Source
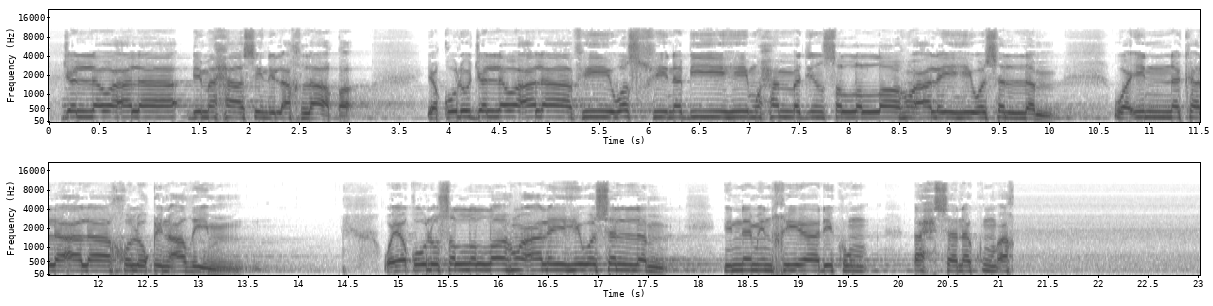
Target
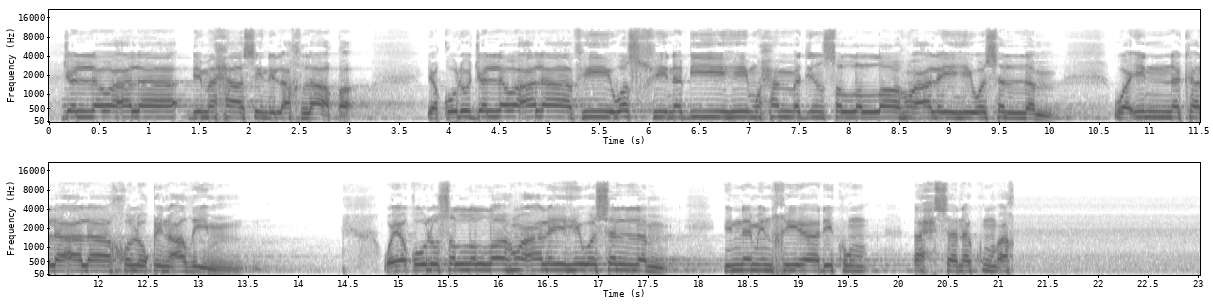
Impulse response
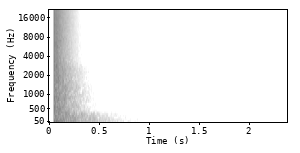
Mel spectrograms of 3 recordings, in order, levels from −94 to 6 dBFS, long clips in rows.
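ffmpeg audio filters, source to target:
-af "bandreject=f=1400:w=26,volume=0.501"

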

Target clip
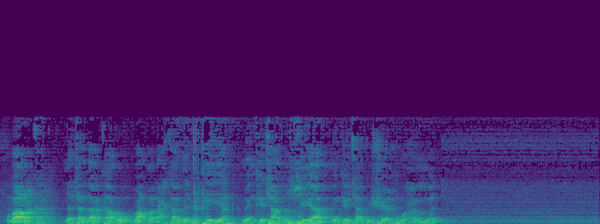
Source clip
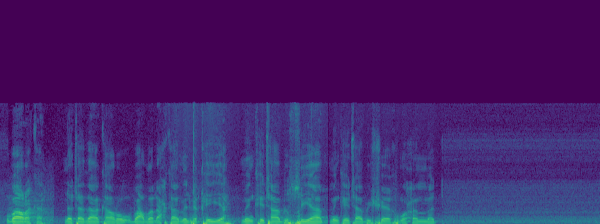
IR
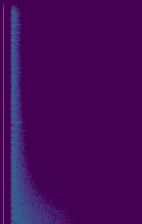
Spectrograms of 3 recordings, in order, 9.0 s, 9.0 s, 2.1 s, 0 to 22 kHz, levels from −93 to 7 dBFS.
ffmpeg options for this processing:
-af "aecho=1:1:2.7:0.35,aecho=1:1:30|72|130.8|213.1|328.4:0.631|0.398|0.251|0.158|0.1,volume=0.794" -ar 32000 -c:a libmp3lame -b:a 40k

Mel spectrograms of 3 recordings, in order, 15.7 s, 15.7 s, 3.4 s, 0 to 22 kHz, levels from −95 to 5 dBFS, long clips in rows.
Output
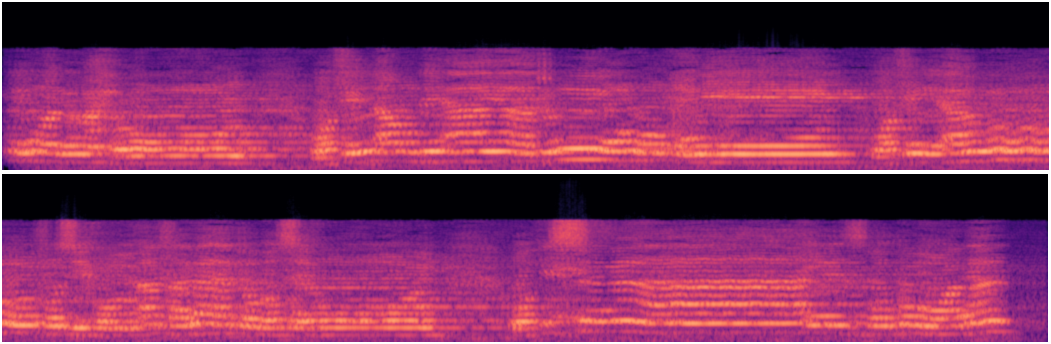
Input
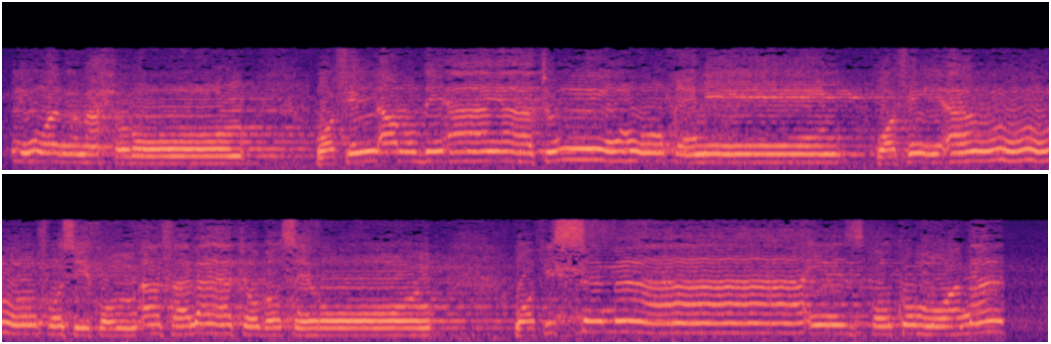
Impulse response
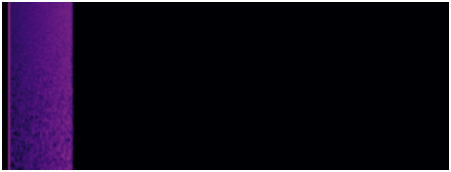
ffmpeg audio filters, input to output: -filter_complex "[0:a]afftfilt=real='re':imag='-im':win_size=4096:overlap=0.75,acrossover=split=220[s0][s1];[s0]adelay=100[s2];[s2][s1]amix=inputs=2:normalize=0,aeval=exprs='0.266*(cos(1*acos(clip(val(0)/0.266,-1,1)))-cos(1*PI/2))+0.00168*(cos(5*acos(clip(val(0)/0.266,-1,1)))-cos(5*PI/2))':c=same,volume=2.11"

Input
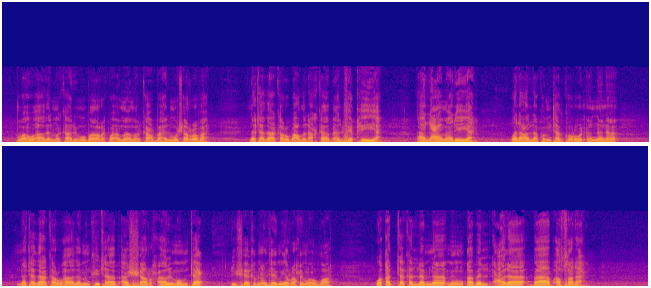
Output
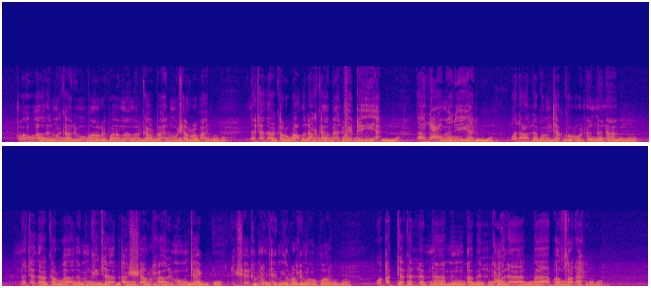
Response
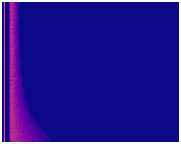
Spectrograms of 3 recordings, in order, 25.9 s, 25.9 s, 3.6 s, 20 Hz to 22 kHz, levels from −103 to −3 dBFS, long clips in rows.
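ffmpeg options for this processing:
-filter_complex "[0:a]equalizer=f=600:t=o:w=0.28:g=-4,acrossover=split=140|340[s0][s1][s2];[s0]acompressor=threshold=0.00355:ratio=4[s3];[s1]acompressor=threshold=0.0178:ratio=4[s4];[s2]acompressor=threshold=0.0224:ratio=4[s5];[s3][s4][s5]amix=inputs=3:normalize=0,acrossover=split=160|590[s6][s7][s8];[s6]adelay=50[s9];[s7]adelay=420[s10];[s9][s10][s8]amix=inputs=3:normalize=0,volume=0.668"

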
